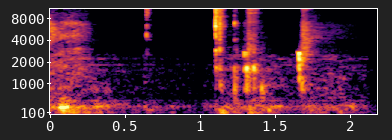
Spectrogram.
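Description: Faint computer mouse clicks: one at the start, a quick run of three or four a little after a second in, and one more soon after.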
